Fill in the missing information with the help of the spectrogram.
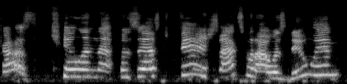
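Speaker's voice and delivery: high-pitched comic self-defence; mock indignation. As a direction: insist on it, retelling the protest. Retells her indignant self-defence.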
